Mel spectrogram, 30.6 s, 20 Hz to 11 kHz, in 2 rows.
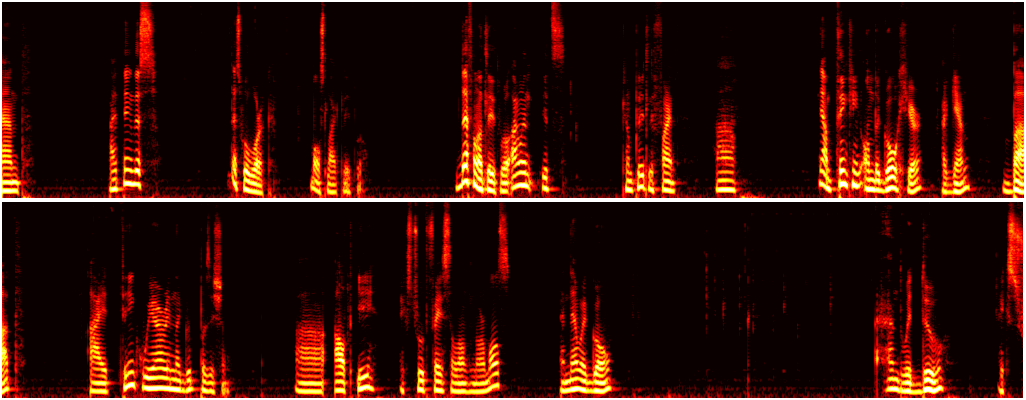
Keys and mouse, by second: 8.3 1, 11.4-13.4 drag, 13.4-30.6 ctrl+middle drag, 13.8 ctrl+r, 16.3 3, 20.2 alt+e, 24.6 Home, 25.7 alt+z, 30.0 e.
